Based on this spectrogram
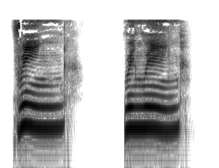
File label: wing wing wing child voice notification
